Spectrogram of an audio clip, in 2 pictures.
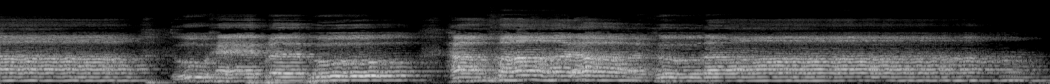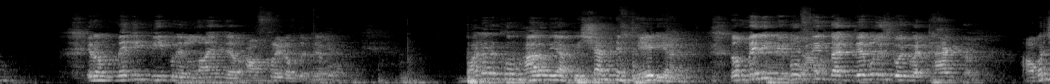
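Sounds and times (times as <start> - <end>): men singing worship song: 0.0 - 10.6.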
